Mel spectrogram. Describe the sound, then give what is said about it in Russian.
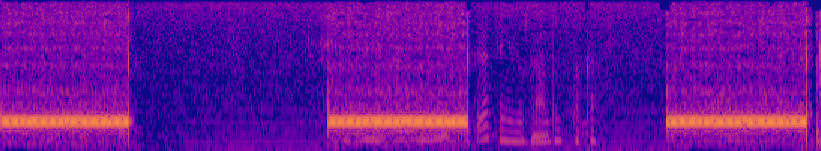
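Telephone ringback tone while placing a call: three long, steady, mid-pitched tones separated by silent gaps, with a person speaking during the second gap. “Продолжаю дозвон. Да что ж такое? Абонент еще не ответил.”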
